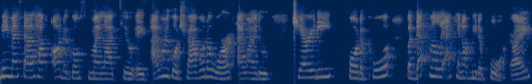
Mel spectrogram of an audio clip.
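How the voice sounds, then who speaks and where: A woman's fairly high voice with a Vietnamese accent, very fast pace, and ordinary pitch variation. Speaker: business networker. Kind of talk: testimony.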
